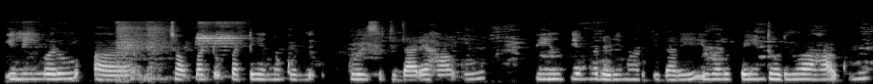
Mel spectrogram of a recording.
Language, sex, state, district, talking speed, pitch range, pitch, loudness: Kannada, female, Karnataka, Dharwad, 105 wpm, 230-250 Hz, 240 Hz, -17 LUFS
